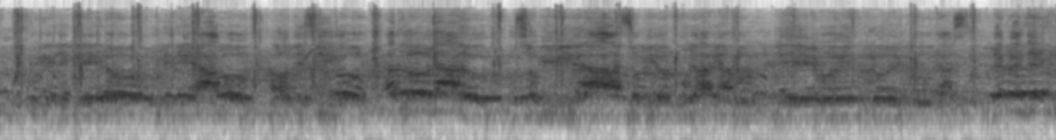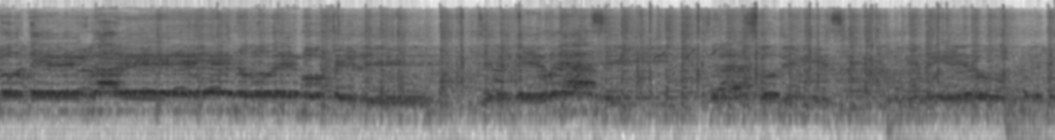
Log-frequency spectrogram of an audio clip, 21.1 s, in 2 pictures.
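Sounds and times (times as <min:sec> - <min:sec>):
football fans chanting: 0:00.0 - 0:21.1.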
